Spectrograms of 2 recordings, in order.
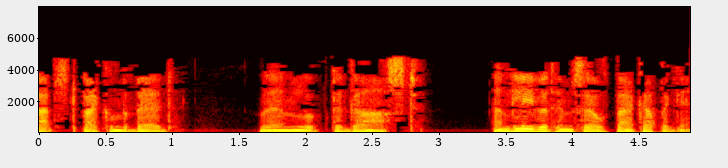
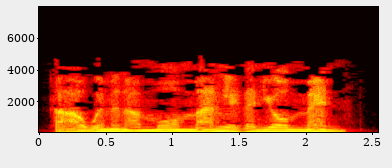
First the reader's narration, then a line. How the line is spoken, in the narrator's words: the woman sneered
